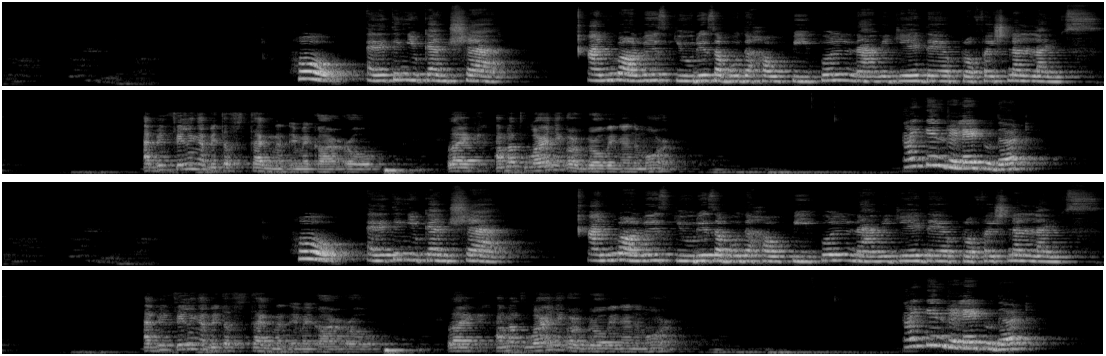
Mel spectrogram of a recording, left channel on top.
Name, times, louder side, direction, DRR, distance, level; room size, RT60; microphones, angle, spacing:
voice 1, 2.9-3.4 3.6-5.0 5.9-10.8 14.8-15.0 20.0-21.2, equal, 25° left, 0 dB, 0.9 m, -24 dB
voice 2, 12.4-14.7 15.5-17.7, left 3 dB, 80° left, 2 dB, 0.9 m, -30 dB
6.0 x 2.4 x 3.6 m, 0.78 s
head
